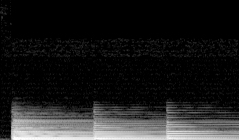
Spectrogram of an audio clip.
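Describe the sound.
Piano C chord played as an accompaniment, left hand taking the bottom and top notes with the melody on the middle note: three struck chords, each ringing out with rich sustained harmonics that slowly decay.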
